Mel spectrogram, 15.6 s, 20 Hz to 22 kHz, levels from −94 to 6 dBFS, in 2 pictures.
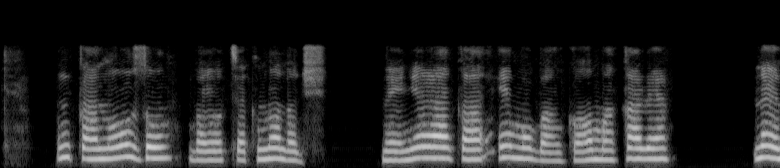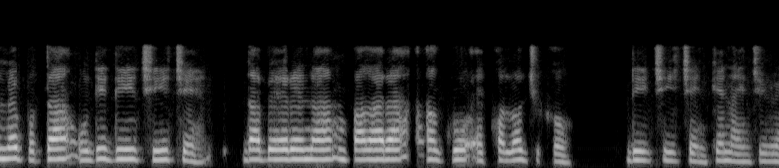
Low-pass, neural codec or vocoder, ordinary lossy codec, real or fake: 7.2 kHz; codec, 16 kHz, 4 kbps, FreqCodec, smaller model; none; fake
